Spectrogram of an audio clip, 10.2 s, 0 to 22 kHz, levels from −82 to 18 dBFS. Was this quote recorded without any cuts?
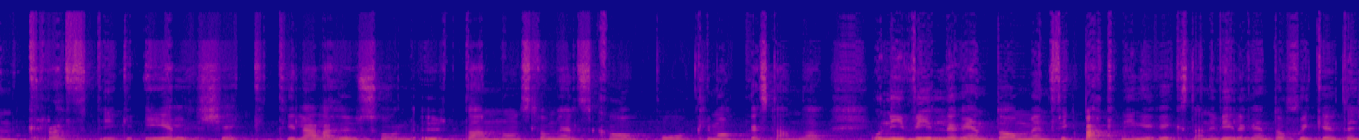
no; 1 cut; at 6.5 s

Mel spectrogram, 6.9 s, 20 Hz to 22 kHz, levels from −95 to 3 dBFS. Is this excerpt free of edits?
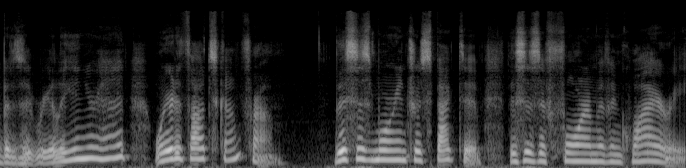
yes; 0 cuts

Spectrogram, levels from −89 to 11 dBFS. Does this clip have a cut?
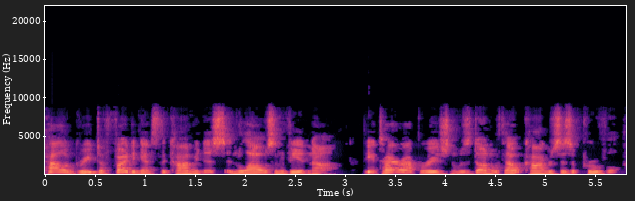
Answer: no; 0 cuts

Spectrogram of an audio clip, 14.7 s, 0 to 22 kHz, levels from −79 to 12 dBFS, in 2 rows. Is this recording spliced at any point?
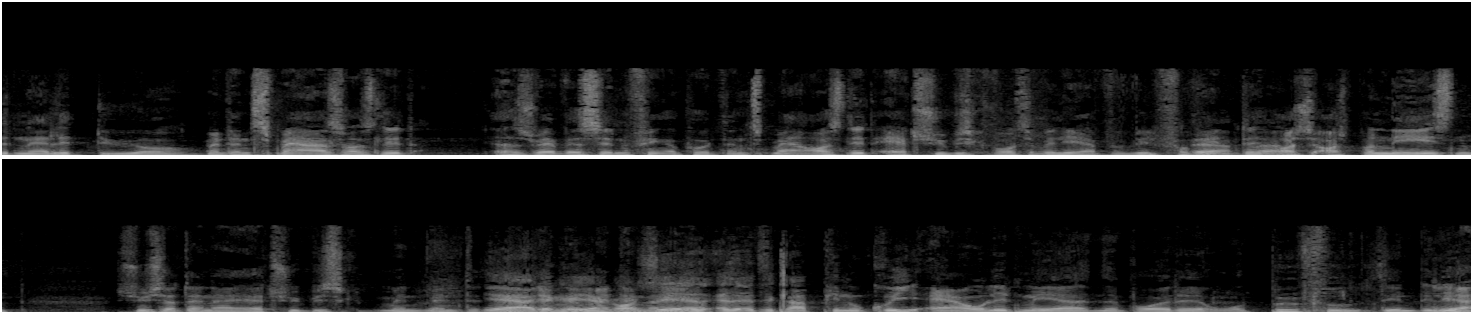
no; 0 cuts

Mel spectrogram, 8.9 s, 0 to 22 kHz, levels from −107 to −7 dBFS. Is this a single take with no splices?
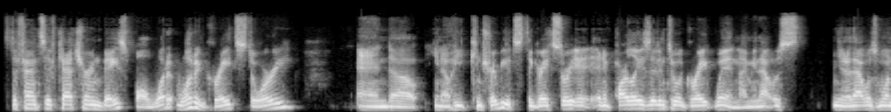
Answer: yes; 0 cuts

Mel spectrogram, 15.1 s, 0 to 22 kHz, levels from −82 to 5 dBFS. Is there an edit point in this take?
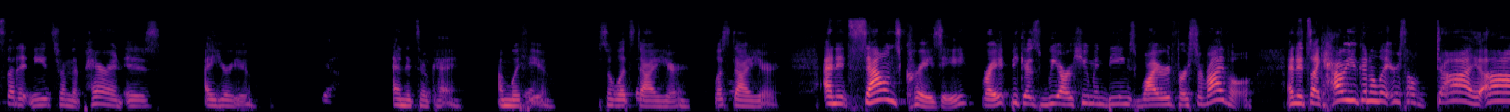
yes; 1 cut; at 4.8 s

